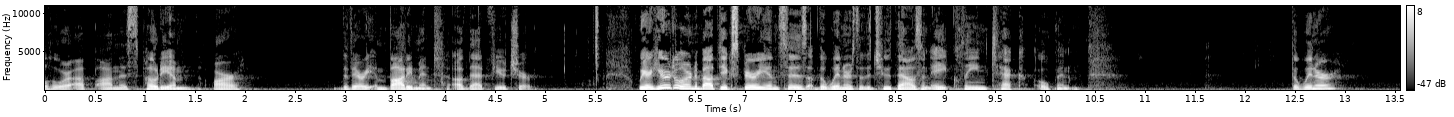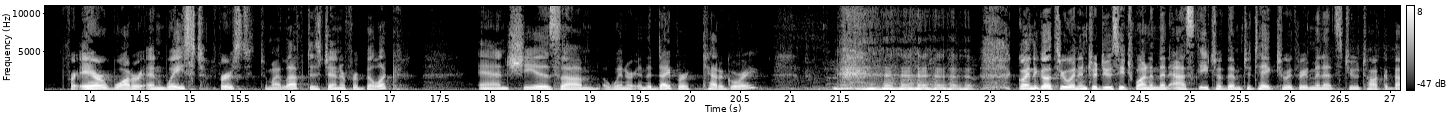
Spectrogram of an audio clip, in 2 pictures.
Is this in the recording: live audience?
yes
